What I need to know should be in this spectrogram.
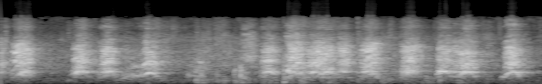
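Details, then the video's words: Rocco and Bridget, two Dobermanns, getting excited and wild, letting out a steady stream of short, punchy barks roughly twice a second, with a brief scuffle-like pause midway before the barking resumes. "Doberman's Getting Crazy"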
